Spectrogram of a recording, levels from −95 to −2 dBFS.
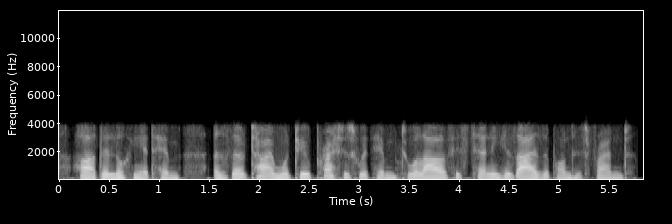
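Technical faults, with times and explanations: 0.82 to 0.84 s and 4.24 to 4.26 s, packet loss with pitch repetition: Each time about 20 ms of speech goes missing, which fits a single lost packet. The receiver fills the hole by repeating the last pitch period it heard. That briefly holds the voice on one steady, slightly buzzy tone. The gap is short, so there is no fade to silence. The speech resumes almost at once. The G.711 telephone band stays audible across both gaps.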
